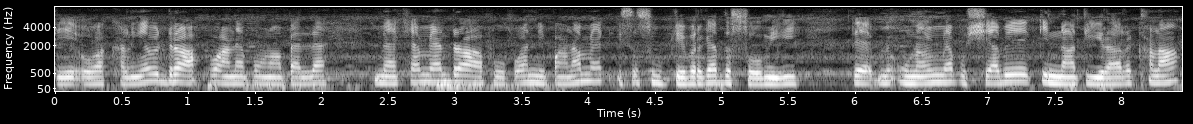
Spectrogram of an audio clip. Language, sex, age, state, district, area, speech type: Dogri, female, 60+, Jammu and Kashmir, Samba, rural, spontaneous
